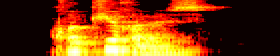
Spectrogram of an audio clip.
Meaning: female equivalent of procureur
- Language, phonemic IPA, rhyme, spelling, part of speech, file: French, /pʁɔ.ky.ʁøz/, -øz, procureuse, noun, LL-Q150 (fra)-procureuse.wav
